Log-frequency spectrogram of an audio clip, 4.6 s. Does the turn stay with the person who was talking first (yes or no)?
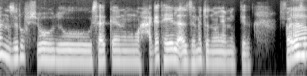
no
